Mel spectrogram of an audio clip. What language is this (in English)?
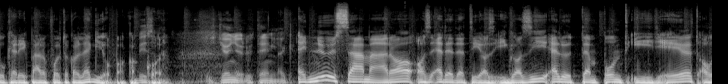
Hungarian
